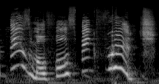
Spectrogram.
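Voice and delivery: high, slow, stunned wail; drawn-out shocked squeal; stunned disbelief. Retold or imitated. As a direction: gape at the obvious. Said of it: "I'm like".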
